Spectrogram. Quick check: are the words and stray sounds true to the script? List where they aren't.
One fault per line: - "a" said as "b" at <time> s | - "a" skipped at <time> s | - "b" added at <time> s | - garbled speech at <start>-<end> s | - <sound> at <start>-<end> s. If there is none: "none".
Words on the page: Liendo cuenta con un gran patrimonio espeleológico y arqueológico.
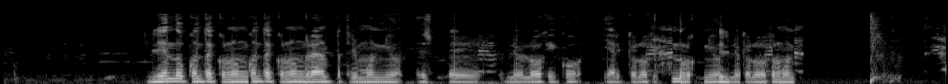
- "cuenta con un" added at 2.4 s
- garbled speech at 6.7-8.0 s
- thud at 8.7-9.0 s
